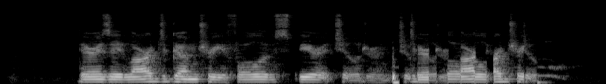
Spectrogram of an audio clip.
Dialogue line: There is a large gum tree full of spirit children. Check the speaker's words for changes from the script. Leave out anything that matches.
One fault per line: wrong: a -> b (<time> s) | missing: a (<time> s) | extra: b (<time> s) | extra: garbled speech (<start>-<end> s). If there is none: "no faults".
extra: garbled speech (4.0-5.4 s)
